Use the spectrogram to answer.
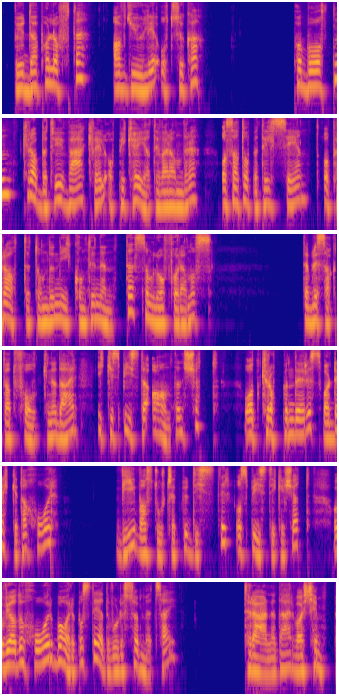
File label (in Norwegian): no lydbok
